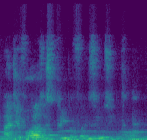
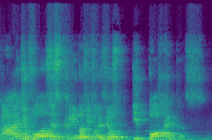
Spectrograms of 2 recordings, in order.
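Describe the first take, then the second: First: It is said timidly and weakly. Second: It is said boldly and forcefully.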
